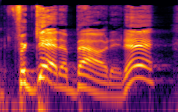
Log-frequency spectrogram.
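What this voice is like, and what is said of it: Put-on Italian accent. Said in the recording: “That's my Italian accent.”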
